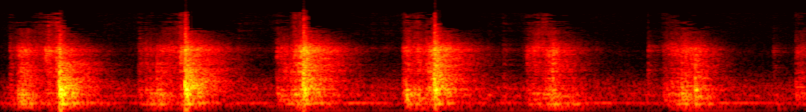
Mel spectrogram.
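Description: Kitchen knife slicing an onion into thin slivers on a wooden cutting board: a steady run of cuts, about three every two seconds, each a short crunching slice through the onion ending in a knock of the blade on the board.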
